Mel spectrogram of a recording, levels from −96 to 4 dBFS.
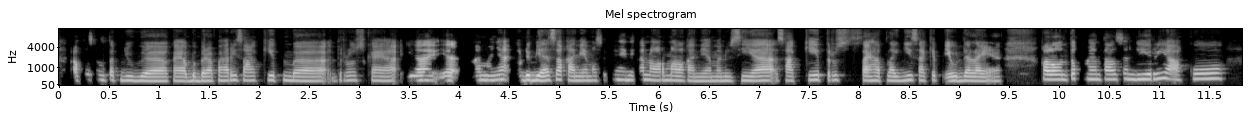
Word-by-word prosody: aku -, -, -3 dB
sempat 240 Hz, -1 st, -6 dB
juga 200 Hz, -2 st, +2 dB
kayak 200 Hz, -1 st, +1 dB
beberapa 205 Hz, +1 st, 0 dB
hari 225 Hz, +3 st, 0 dB
sakit, 225 Hz, +1 st, -4 dB
Mbak. 205 Hz, -1 st, 0 dB
Terus 225 Hz, 0 st, -7 dB
kayak 210 Hz, -1 st, -3 dB
ya 225 Hz, 0 st, +5 dB, 0.2 s
ya 220 Hz, -, +6 dB, 0.2 s
namanya 235 Hz, +3 st, 0 dB, 0.2 s
udah 245 Hz, -, +5 dB
biasa 225 Hz, +3 st, +4 dB
kan 220 Hz, -3 st, +2 dB
ya, 215 Hz, -, -1 dB
maksudnya 220 Hz, +4 st, -8 dB
ini 235 Hz, -, -3 dB
kan 255 Hz, 0 st, -3 dB
normal 225 Hz, -1 st, +1 dB
kan 205 Hz, -, -1 dB
ya, 200 Hz, -, -3 dB
manusia 205 Hz, +1 st, -1 dB, 0.2 s
sakit, 220 Hz, +3 st, -2 dB
terus 240 Hz, +1 st, -5 dB, 0.2 s
sehat 215 Hz, -1 st, +1 dB
lagi, 210 Hz, +2 st, -1 dB
sakit, 225 Hz, +1 st, -5 dB
ya 195 Hz, +3 st, 0 dB
udahlah 205 Hz, -1 st, +2 dB
ya. -, -, -5 dB, 0.5 s
Kalau 260 Hz, 0 st, +8 dB
untuk 285 Hz, +3 st, -1 dB
mental 270 Hz, -1 st, +1 dB
sendiri 275 Hz, +2 st, 0 dB
aku 295 Hz, +5 st, 0 dB
225 Hz, 190 wpm, -21 LUFS, 210-250 Hz, 0.5 s, Kalau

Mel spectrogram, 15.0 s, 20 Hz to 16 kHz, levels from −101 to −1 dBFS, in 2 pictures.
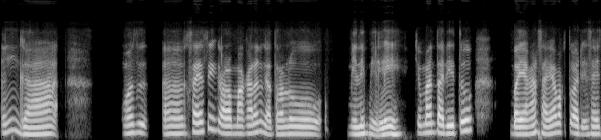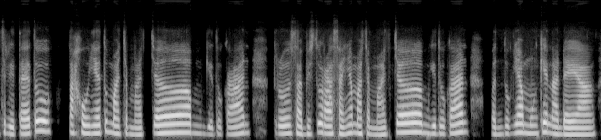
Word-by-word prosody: Enggak, 195 Hz, -6 st, 0 dB, 0.7 s
maksud 215 Hz, +2 st, -2 dB, 0.2 s
eee, 195 Hz, +1 st, 0 dB
saya 240 Hz, 0 st, +3 dB
sih 305 Hz, +4 st, -5 dB
kalau 200 Hz, -6 st, +2 dB
makanan 205 Hz, +4 st, 0 dB
nggak 175 Hz, -, 0 dB
terlalu 185 Hz, 0 st, 0 dB, 0.3 s
milih-milih. 185 Hz, -1 st, +2 dB, 0.2 s
Cuman, 225 Hz, +2 st, +1 dB
tadi 205 Hz, -3 st, +3 dB
itu 265 Hz, +2 st, +4 dB, 0.5 s
bayangan 190 Hz, +4 st, +3 dB
saya 190 Hz, +1 st, +2 dB
waktu 225 Hz, +1 st, -1 dB
adik 185 Hz, -4 st, +1 dB
saya 190 Hz, -, +2 dB
cerita 190 Hz, 0 st, -5 dB
itu 260 Hz, +4 st, +3 dB, 0.2 s
tahunya 210 Hz, -2 st, -1 dB
itu 235 Hz, -, -8 dB
macem-macem, 210 Hz, +2 st, +2 dB, 0.2 s
gitu 185 Hz, -1 st, -10 dB
kan. 185 Hz, +4 st, -2 dB, 0.3 s
Terus, 200 Hz, 0 st, -2 dB
habis 185 Hz, 0 st, -3 dB
itu 225 Hz, +4 st, -2 dB
rasanya 195 Hz, +2 st, -1 dB
macem-macem, 210 Hz, +5 st, +1 dB
gitu 195 Hz, -1 st, -4 dB
kan. 220 Hz, +5 st, +1 dB, 0.3 s
Bentuknya 195 Hz, +4 st, -2 dB
mungkin 210 Hz, 0 st, -1 dB
ada 180 Hz, -1 st, 0 dB
yang 175 Hz, 0 st, +2 dB
200 Hz, 145 wpm, -21 LUFS, 185-220 Hz, 0.7 s, itu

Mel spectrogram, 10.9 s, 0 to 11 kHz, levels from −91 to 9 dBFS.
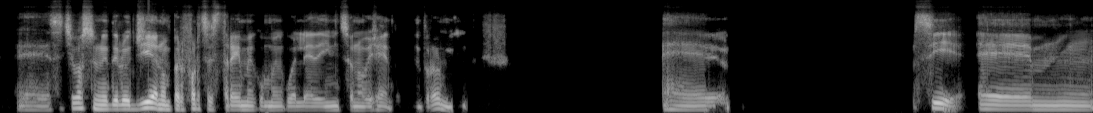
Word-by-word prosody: Ehm, 110 Hz, -1 st, -11 dB
se 120 Hz, -, -1 dB
ci 150 Hz, -, +1 dB
fosse 155 Hz, -2 st, +5 dB
un'ideologia, 125 Hz, +5 st, +6 dB
non 125 Hz, -2 st, +3 dB
per -, -, 0 dB
forza 135 Hz, -3 st, 0 dB
estreme 115 Hz, 0 st, 0 dB
come 105 Hz, -1 st, -6 dB
quelle 105 Hz, 0 st, -4 dB
di 105 Hz, 0 st, -4 dB
inizio 110 Hz, 0 st, -1 dB
'900, 100 Hz, +1 st, -5 dB
naturalmente 190 Hz, +3 st, -6 dB, 2.0 s
Ehm 115 Hz, -1 st, -7 dB, 1.9 s
Sì, 140 Hz, -9 st, 0 dB
ehm, 120 Hz, -3 st, -2 dB
115 Hz, 100 wpm, -22 LUFS, 110-130 Hz, 2.0 s, un'ideologia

